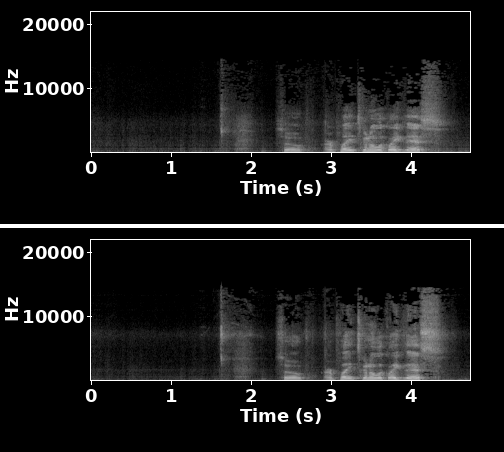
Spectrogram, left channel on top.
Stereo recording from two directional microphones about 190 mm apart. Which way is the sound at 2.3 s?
60° right (ahead or behind).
